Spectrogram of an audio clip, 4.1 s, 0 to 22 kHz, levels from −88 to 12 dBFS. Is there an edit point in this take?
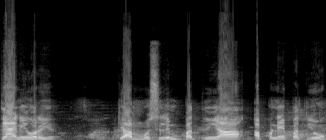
no; 0 cuts

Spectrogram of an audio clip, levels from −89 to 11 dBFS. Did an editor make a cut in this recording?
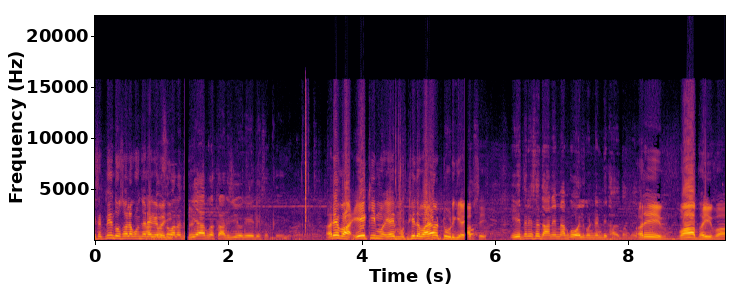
yes; 2 cuts; at 1.4 s, 5.6 s

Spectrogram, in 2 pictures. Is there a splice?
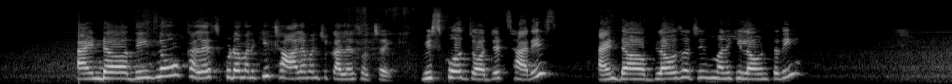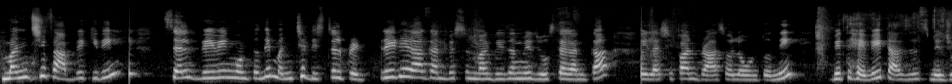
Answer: yes; 3 cuts; at 4.1 s, 11.0 s, 15.9 s

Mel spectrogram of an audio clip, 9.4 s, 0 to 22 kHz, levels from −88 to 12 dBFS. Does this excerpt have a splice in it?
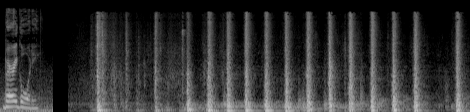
no; 0 cuts

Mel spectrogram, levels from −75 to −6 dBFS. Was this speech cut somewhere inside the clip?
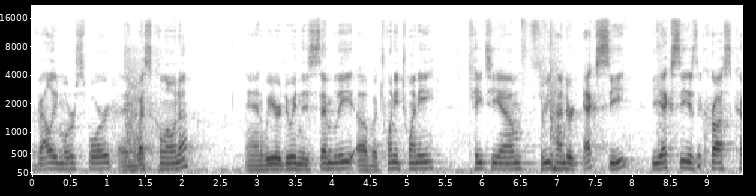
no; 0 cuts

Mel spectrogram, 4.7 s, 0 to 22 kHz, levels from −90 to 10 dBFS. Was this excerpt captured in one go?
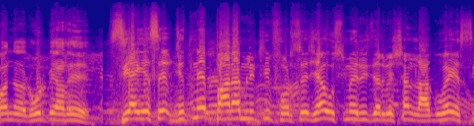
no; 1 cut; at 1.0 s

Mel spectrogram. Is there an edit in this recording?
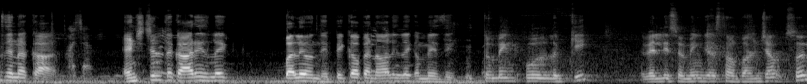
yes; 1 cut; at 4.7 s

